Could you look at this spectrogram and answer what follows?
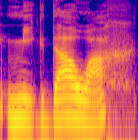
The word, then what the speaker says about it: migdałach: So, let's say migdałach together slowly three times. The accent is on the middle syllable. Migdałach. Migdałach. Migdałach.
